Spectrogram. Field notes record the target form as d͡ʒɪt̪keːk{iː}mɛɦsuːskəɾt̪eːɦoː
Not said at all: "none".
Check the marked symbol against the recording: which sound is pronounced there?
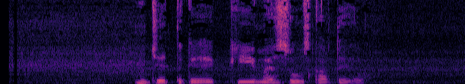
iː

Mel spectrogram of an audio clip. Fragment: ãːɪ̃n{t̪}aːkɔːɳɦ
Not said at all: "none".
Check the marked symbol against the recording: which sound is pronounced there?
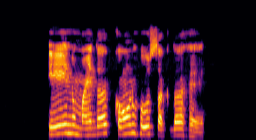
d̪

